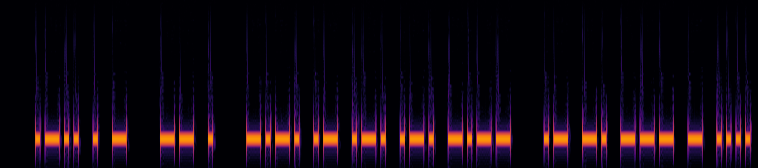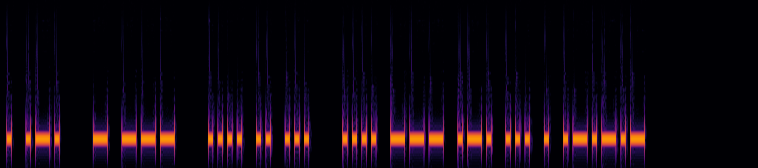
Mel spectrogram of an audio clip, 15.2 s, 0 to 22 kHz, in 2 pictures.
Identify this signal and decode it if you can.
Morse code, heard as a keyed tone, about 25 wpm, 700 Hz. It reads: LET ME CARRY ANOTHER TO HIS HORSE.
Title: Sentences from Top 1000 Words - Review Part 1 - 25wpm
